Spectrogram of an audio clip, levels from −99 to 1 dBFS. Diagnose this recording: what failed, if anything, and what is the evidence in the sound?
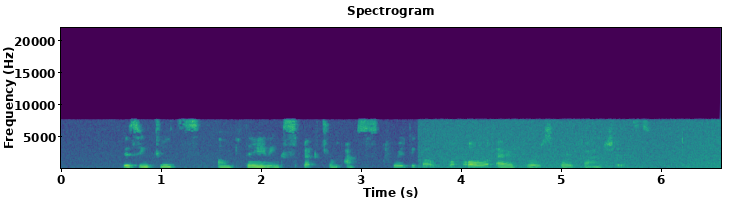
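Nothing failed; no faults heard.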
